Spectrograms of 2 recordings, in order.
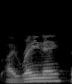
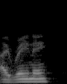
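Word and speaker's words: Irene (εἰρήνη): Irene. That's how you pronounce it. Irene.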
